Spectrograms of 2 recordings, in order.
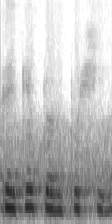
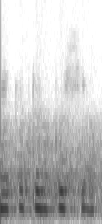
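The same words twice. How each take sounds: First: Said in the usual way. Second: Whispered, much softer; fading whisper. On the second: Real, not acted. YouTuber recalling her persistence, trailing into a whisper. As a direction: let it fade to a whisper.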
